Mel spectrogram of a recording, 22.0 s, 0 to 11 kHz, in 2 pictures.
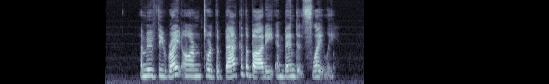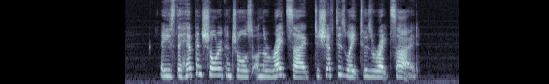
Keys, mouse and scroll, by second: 0.3 r, 0.9 click, 6.5 g, 6.7 x, 8.7 click, 9.1 g, 11.0 click, 12.6 middle click, 13.1 scroll up 1, 15.9 click, 17.2 r, 20.7 click, 21.2 middle click.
